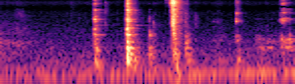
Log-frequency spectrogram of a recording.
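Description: A bottle cap clicks and pops off a glass bottle.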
